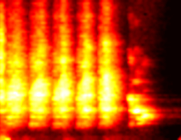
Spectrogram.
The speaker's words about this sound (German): Vögel sind gerade ein bisschen am tweaken.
